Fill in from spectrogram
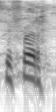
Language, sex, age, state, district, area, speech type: Kashmiri, male, 30-45, Jammu and Kashmir, Kulgam, rural, read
